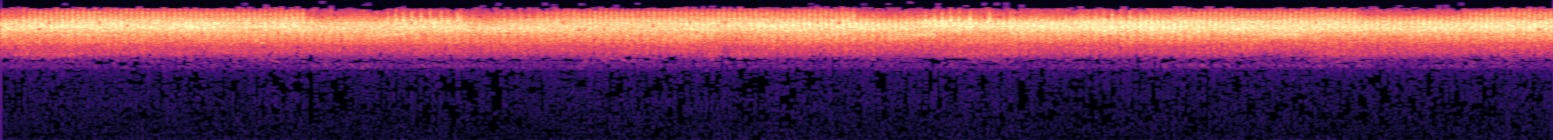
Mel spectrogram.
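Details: Cicadas singing: a steady, unbroken high-pitched hissing buzz that holds at an even level throughout, with no other clear sounds.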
